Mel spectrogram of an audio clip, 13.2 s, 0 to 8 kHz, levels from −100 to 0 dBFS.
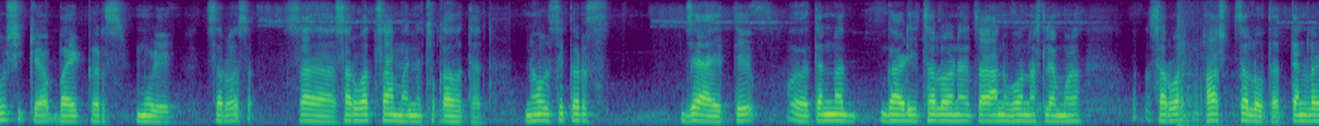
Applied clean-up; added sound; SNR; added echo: neural separator model SepFormer DNS4.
